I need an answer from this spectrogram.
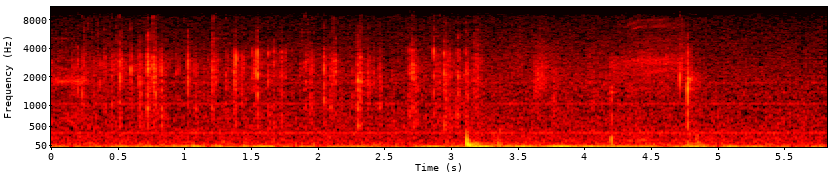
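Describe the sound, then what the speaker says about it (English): A computer keyboard being typed on to enter a website address, with brisk, irregular close-up key clicks and a couple of sharper taps over faint background hiss. "just come in and type in your website."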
